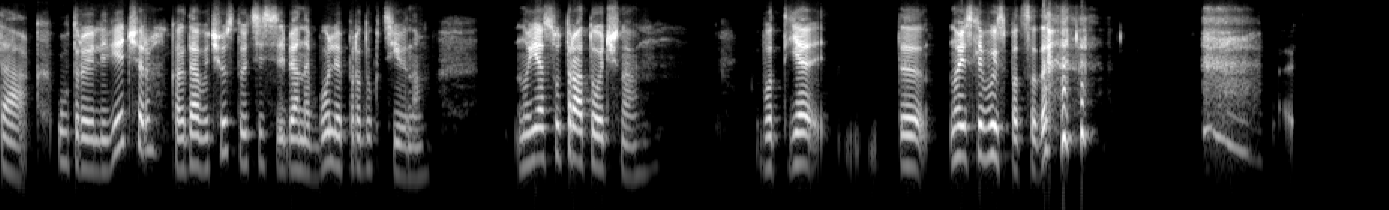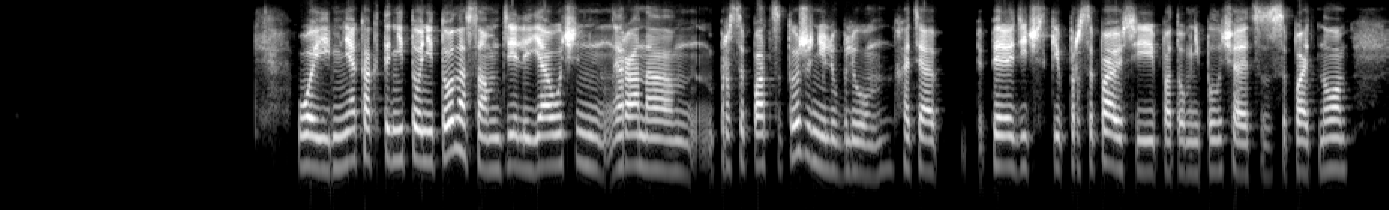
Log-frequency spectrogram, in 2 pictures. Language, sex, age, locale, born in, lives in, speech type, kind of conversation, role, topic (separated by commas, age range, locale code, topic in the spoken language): Russian, female, 40-44, ru-RU, Belarus, Spain, conversation, unstructured, none, Утром или вечером вы чувствуете себя наиболее продуктивным?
